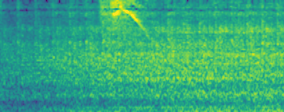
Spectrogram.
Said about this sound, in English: And there's another road to my right leading up to the petrol pumps and it too is packed with vehicles. But at least the sign here is saying that there is petrol right now in this place.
